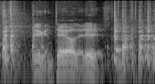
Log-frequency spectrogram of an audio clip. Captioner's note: wood Clanking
